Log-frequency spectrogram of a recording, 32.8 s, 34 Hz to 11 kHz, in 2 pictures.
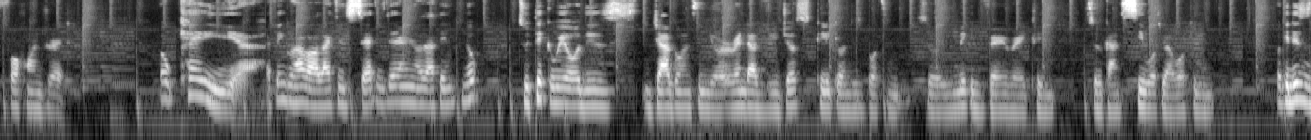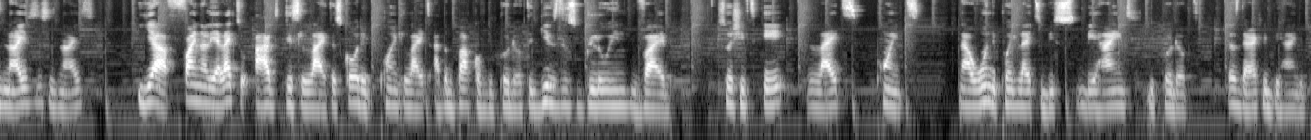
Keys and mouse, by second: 0.8 click, 1.7 KP_0, 4.4 shift+middle click, 5.3-6.3 middle drag, 11.3 click, 14.2-15.0 shift+middle drag, 17.8-24.9 drag, 25.7 shift+a, 28.7-29.2 middle drag, 30.2-31.1 drag, 31.8-32.6 drag.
